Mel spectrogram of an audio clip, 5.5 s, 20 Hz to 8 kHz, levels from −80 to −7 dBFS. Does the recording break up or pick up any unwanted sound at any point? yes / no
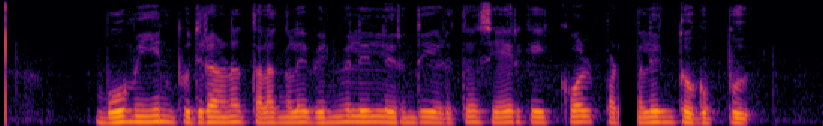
yes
